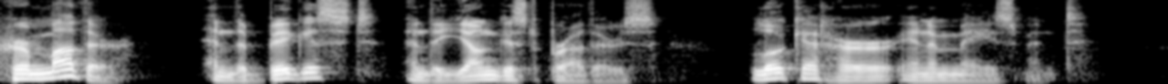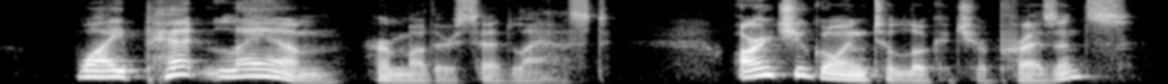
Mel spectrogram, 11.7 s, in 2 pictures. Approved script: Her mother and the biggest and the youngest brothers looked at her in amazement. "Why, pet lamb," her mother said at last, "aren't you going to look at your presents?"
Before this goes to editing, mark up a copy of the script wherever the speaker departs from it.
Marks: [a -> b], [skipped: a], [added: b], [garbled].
Her mother and the biggest and the youngest brothers [looked -> look] at her in amazement. "Why, pet lamb," her mother said [skipped: at] last, "aren't you going to look at your presents?"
